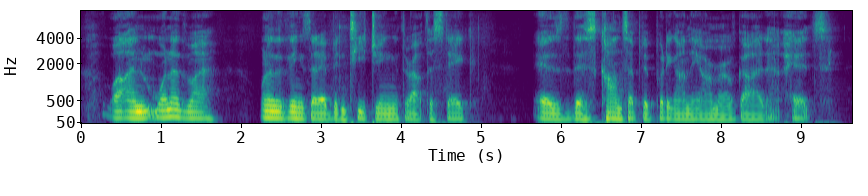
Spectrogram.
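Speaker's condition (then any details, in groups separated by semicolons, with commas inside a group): ALS; affects hand function; recently diagnosed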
